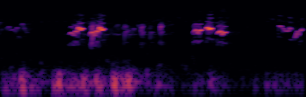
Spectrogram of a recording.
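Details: Sooty-headed bulbul in full voice to overpower rivals: two short bursts of clear, bubbly whistled notes separated by a pause, with a soft low rumble underneath.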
